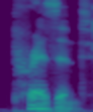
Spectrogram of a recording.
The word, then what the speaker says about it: present: But if you stress the second syllable, Present. it's a verb, A verb. meaning to give something. To give. So the stress changes everything.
